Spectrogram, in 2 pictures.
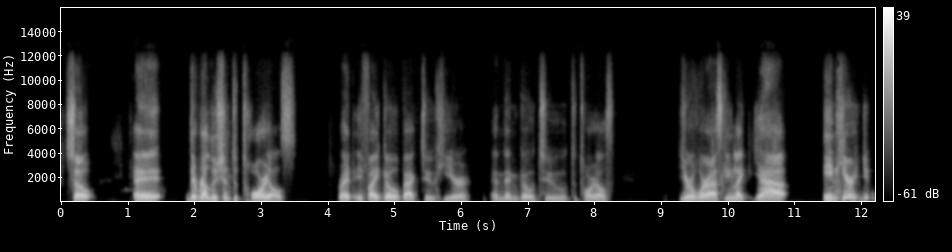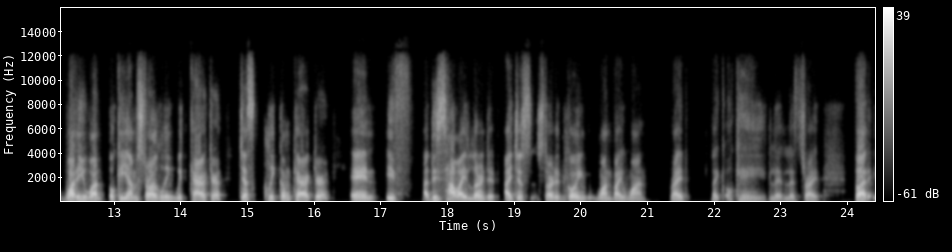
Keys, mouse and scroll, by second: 3.8 Return.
